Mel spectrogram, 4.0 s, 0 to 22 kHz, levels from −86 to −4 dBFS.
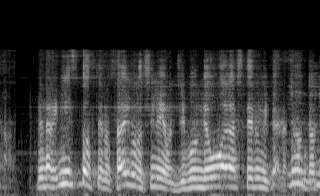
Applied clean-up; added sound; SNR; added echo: neural separator model SepFormer DNS4.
